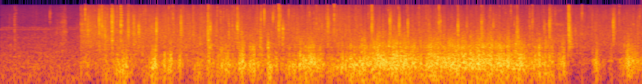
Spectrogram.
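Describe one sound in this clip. Strong gusty wind roars and buffets outdoors.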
